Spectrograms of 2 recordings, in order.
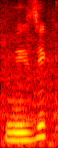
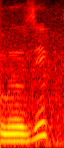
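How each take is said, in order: Both takes have the same delivery.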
